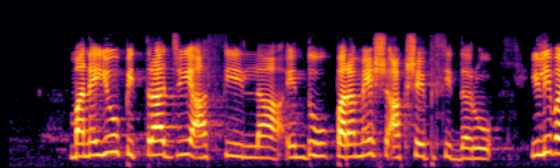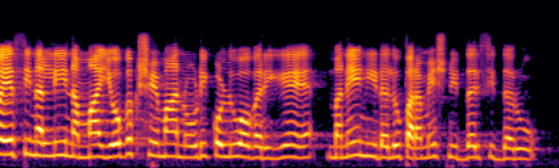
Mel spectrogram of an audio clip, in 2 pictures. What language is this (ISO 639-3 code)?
kan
